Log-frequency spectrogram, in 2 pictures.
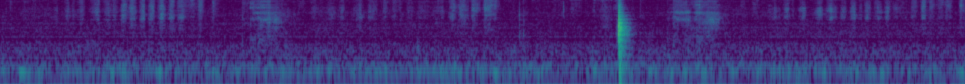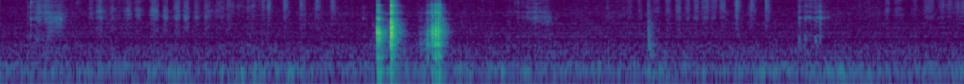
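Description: Quiet kitchen room tone with faint, brief sprinkling hisses as spices are shaken onto a raw steak, broken by one sharp click about a third of the way in and a quick run of three hard clacks about two-thirds in.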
